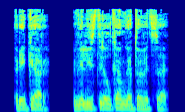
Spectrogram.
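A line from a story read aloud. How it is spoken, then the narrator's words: Curt command. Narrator (Russian): отрывисто приказал я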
